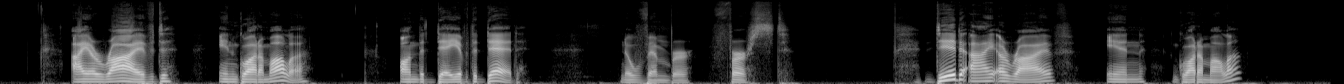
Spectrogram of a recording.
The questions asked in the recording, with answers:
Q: Did I arrive in Guatemala?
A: Yes, I arrived in Guatemala.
